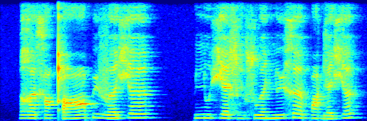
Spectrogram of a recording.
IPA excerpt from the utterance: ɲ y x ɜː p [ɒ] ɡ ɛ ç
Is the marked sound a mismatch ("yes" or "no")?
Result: yes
